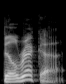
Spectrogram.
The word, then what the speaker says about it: Billerica: We have so many towns like that in Massachusetts that we pronounce not the way it's spelled, like Billerica is pronounced Billerica, and Worcester is Worcester, and Gloucester is Gloucester, and Boston.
